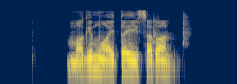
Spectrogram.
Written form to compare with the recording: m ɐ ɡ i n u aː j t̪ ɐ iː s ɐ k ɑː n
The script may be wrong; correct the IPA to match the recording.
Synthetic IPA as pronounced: m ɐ ɡ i m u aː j t̪ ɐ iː s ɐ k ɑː n

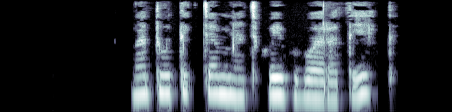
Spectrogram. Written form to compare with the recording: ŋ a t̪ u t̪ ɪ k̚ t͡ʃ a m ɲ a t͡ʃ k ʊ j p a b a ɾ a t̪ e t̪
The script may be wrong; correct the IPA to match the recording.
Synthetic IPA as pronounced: ŋ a t̪ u t̪ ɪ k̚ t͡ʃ a m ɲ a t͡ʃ k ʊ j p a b a ɾ a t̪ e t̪

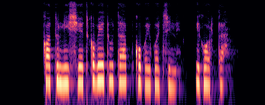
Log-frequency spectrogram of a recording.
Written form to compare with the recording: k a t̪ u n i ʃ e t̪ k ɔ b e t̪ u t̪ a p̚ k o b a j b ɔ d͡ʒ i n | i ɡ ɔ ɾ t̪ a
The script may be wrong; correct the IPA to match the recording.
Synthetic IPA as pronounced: k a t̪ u n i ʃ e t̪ k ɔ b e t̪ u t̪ a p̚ k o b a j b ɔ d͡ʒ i n | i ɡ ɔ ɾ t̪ a

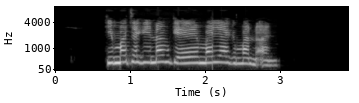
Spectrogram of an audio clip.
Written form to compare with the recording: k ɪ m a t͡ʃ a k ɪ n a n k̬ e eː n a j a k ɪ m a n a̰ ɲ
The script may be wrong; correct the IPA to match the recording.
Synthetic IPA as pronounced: k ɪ m a t͡ʃ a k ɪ n a m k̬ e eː m a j a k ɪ m a n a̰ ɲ

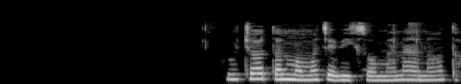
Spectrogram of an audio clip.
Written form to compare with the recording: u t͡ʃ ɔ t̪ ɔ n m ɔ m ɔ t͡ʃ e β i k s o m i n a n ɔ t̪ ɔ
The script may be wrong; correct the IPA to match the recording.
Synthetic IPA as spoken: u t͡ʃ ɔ t̪ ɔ n m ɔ m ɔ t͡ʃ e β i k s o m a n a n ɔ t̪ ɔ

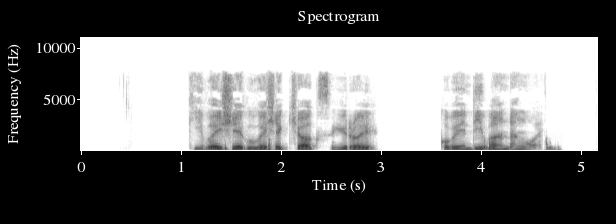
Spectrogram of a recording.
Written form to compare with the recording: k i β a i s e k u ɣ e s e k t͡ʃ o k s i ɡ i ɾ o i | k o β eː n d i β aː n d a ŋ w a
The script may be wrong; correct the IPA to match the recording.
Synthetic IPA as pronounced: k i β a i ʃ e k u ɣ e ʃ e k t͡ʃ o k s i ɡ i ɾ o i | k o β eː n d i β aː n d a ŋ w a

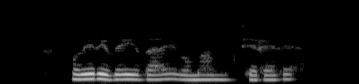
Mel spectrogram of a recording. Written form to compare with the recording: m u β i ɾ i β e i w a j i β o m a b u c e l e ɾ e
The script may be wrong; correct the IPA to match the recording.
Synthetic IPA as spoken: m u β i ɾ i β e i β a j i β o m a m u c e ɾ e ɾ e

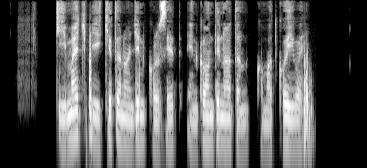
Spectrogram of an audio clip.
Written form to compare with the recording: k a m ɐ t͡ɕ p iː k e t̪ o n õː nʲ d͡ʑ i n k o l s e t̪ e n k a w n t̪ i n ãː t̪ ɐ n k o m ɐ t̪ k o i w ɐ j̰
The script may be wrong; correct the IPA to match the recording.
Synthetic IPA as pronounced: k i m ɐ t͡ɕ p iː k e t̪ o n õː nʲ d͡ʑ i n k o l s e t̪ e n k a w n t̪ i n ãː t̪ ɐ n k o m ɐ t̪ k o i w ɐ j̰

